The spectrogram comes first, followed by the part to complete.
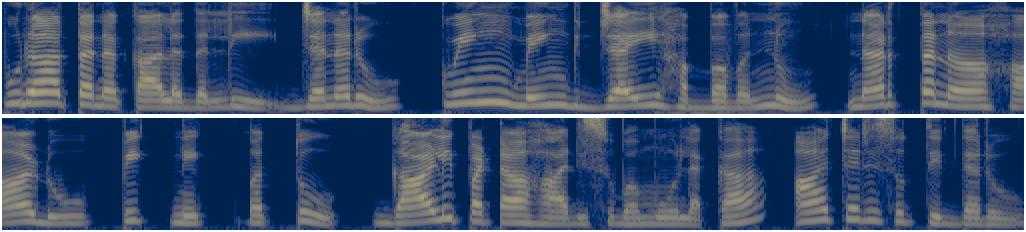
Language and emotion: Kannada, neutral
